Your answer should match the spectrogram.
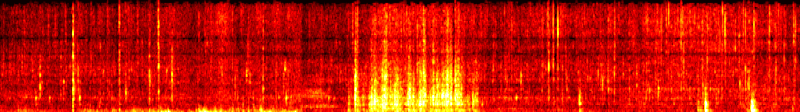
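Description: Quail pieces sizzling in oil in a frying pan on a portable gas stove, a steady sizzle with scattered light clicks. It grows louder for about a second a little before the middle.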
